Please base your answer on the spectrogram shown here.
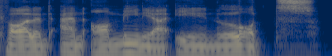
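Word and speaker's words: Łódź: Ireland and Armenia in Lots I think that's how you pronounce it l-o-d-z North Macedonia interesting one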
